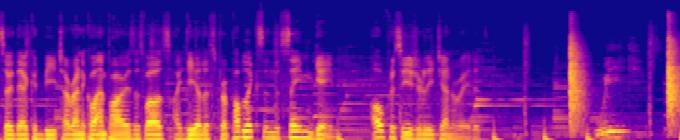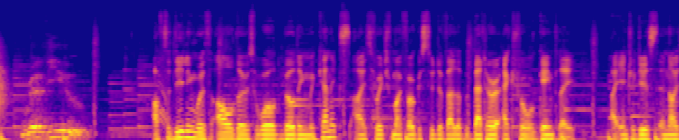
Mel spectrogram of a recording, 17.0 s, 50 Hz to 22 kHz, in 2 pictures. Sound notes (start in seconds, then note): 8.3 clap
